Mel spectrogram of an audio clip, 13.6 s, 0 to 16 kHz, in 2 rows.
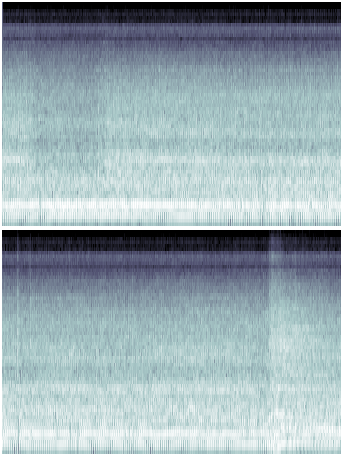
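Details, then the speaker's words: Yamaha XT350 single-cylinder after a coil change: steady idle that caught on its own, with an odd extra ringing tone riding over the beat; source of the noise unknown. "It actually caught its own idle. Huh. I don't know what that noise is."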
